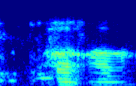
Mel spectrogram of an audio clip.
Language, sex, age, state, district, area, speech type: Assamese, male, 18-30, Assam, Goalpara, urban, conversation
